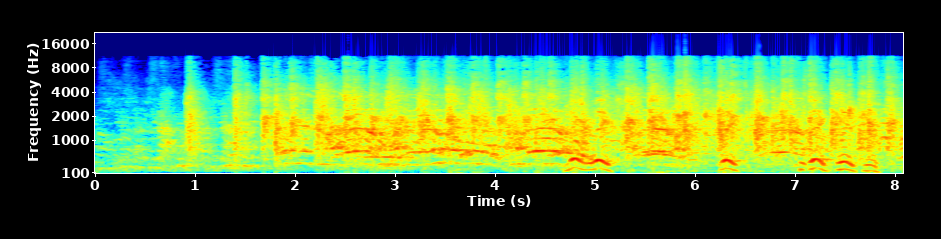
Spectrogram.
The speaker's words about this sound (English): You people clapping, what do you know about wives?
